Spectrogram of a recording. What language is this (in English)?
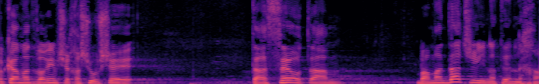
Hebrew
